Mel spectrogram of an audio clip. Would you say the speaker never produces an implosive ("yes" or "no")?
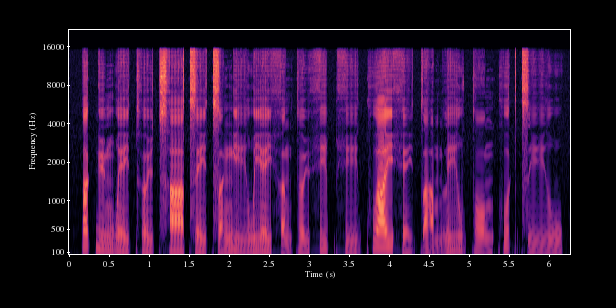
yes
